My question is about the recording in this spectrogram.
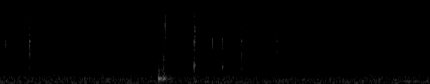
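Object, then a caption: Glycerin soap bar scraped with a metal blade. A metal utility knife blade shaves and scrapes a solid translucent yellow glycerin soap block held in the fingers, peeling off curls beside a pile of soap shavings. Soft, short scraping clicks and crisp, bright ticks come in an uneven series over a low, quiet background, with the strongest cuts in the middle of the clip.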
